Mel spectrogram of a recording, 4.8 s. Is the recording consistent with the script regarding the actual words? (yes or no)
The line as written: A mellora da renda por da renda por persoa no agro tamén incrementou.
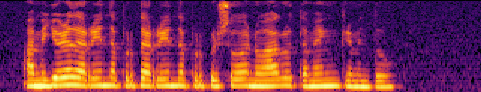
yes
